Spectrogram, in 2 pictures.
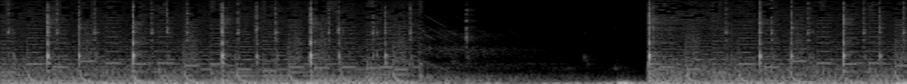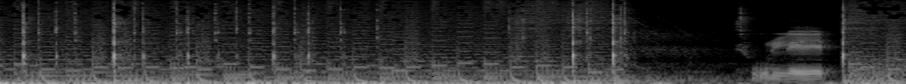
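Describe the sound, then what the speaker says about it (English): Forceful clicking during a Geometry Dash session, quick repeated clicks blended with pounding game music, dropping out briefly twice, with a short vocal sound near the end. "Stop clicking so hard."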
